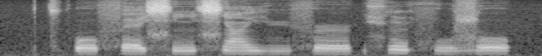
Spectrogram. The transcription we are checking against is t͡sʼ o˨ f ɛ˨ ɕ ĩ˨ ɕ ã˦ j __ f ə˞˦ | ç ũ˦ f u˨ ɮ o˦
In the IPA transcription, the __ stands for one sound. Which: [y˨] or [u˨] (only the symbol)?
y˨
